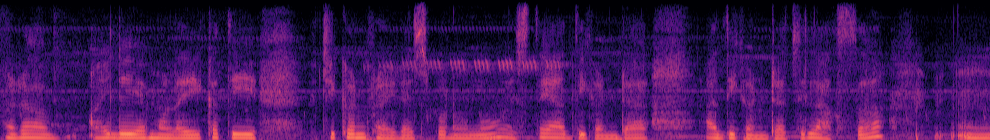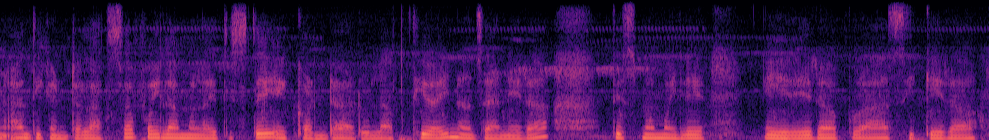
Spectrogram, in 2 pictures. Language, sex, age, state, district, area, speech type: Nepali, female, 45-60, West Bengal, Jalpaiguri, urban, spontaneous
